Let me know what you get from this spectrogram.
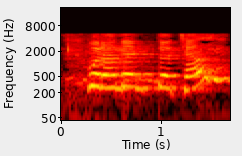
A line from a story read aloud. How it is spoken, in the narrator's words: the monkey hollered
